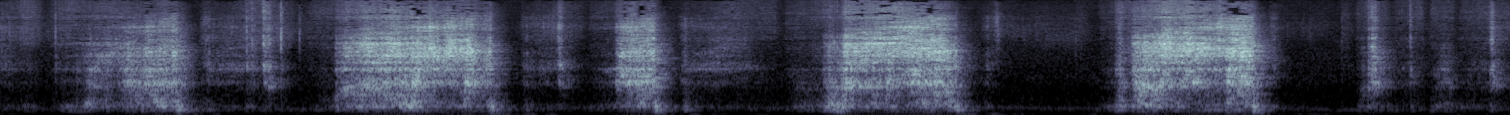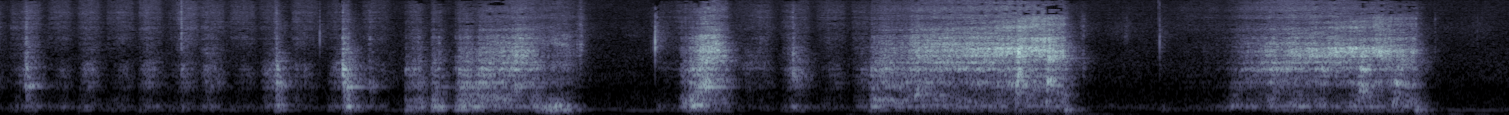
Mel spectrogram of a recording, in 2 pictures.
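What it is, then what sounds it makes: Scratch art card being scratched. A wooden stick stylus scratches along the edges of a flat, black-coated scratch art card sheet. The result is a series of dry, raspy scraping strokes with a bright, papery hiss. Longer drawn-out scrapes alternate with short, quick flicks, separated by brief pauses.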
